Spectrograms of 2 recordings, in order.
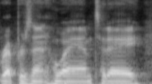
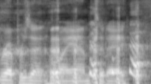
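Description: First: The voice sounds apathetic and uncaring. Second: The voice sounds sincere and caring. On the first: The speaker does not really care. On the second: The speaker truly means the apology.

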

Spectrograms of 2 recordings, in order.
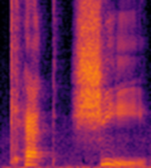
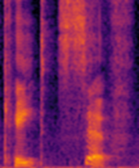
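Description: First: The name sounds like 'Ket She'. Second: The name sounds like 'Kate Sith'. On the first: The speaker calls it right. "it should be pronounced Ket She" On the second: The speaker calls it wrong. "in English it would be pronounced Kate Sith. I have heard that's completely wrong"

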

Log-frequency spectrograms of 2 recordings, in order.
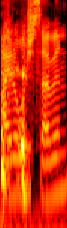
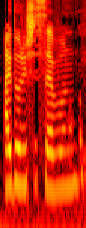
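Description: First: The name is said with English pronunciation. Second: The name is said with Japanese pronunciation. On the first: The speaker calls it wrong. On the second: The speaker calls it right.

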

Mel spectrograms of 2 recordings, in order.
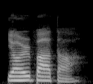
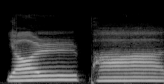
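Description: First: It is said at normal speed. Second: It is said slowly.

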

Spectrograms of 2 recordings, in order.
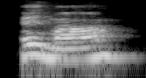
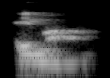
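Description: First: It is said in a high boyish voice. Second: It is said in a deep bass voice.

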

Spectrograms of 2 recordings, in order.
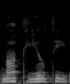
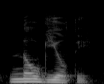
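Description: First: The first word ends with a clear t sound. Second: The first word ends without a t sound. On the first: The speaker calls it right. "em vez de dizer not guilty" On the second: The speaker calls it wrong. "ela dizia no guilty"

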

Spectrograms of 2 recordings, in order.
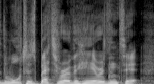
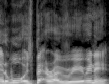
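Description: First: It is said slowly in a more neutral accent. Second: It is said in a fast, broad London accent. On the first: This is adapted so foreign audiences can understand. The speaker calls it right. "I'll be like" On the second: This is how the speaker talks at home. The speaker calls it wrong. "You speak too fast and too London"

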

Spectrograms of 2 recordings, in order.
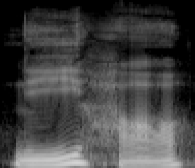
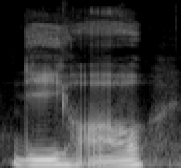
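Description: First: First syllable rises, then the second dips. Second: Both syllables dip low as third tones. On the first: The speaker calls it right. "turn the first third tone actually into a second tone. So you're going to go up with your voice and then down" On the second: The speaker calls it wrong. "If I had to say ni hao, ni hao, that would feel a little bit difficult"

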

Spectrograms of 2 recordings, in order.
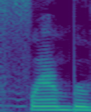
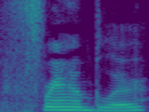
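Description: First: The name is said without an L sound. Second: The name is said with an L sound. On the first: The speaker calls it right. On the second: The speaker calls it wrong.

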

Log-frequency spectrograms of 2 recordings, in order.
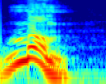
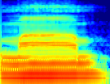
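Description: First: It is said in a British accent. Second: It is said in an American accent.

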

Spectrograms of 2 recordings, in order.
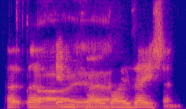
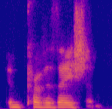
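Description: First: It is said with a British pronunciation. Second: It is said with an American pronunciation. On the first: "the way English people say improvisation" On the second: "And Americans are"

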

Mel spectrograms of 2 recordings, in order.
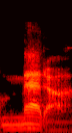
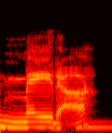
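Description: First: The first vowel is short, like 'met'. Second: The first vowel is long, like 'meet'. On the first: The speaker calls it right. "that's really got to be a short initial vowel" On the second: The speaker calls it wrong. "which makes the E a long"

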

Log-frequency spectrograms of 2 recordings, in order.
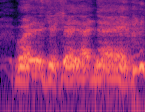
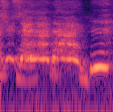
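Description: First: It is said in a put-on Batman voice. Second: It is said in his normal voice.

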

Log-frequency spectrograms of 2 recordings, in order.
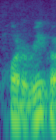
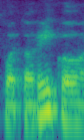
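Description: First: Puerto Rico is said with an English pronunciation. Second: Puerto Rico is said with a Spanish pronunciation. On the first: The speaker calls it wrong. "I don't say like Puerto Rico" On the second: The speaker calls it right. "It's Puerto Rico"

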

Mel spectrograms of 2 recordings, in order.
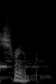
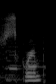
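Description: First: The word begins with a plain sh sound. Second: The word begins with an s and k sound. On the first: "as normal people call it" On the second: "it has the K sound"

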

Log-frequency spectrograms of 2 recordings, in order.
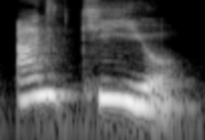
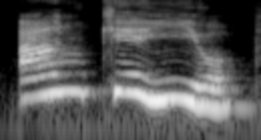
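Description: First: The two words merge into one word. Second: Both words are said fully and separately. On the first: "reduz essas duas palavras em anch'io, como se fosse uma palavra só" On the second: "a gente pode dizer anche io"

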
